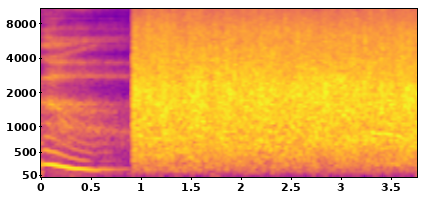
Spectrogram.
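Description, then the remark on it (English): A brief falling, sigh-like vocal tone cuts off abruptly into a loud, dense burst of crowd applause from an applause sound effect that holds steady for about three seconds with no talking over it. “And I got my applause to stick this time, guys.”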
